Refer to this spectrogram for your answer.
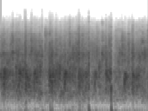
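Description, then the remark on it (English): A crowd applauds steadily for local politicians, a dense wash of many hands clapping at once with a few sharper individual claps popping out, sustained and fairly loud throughout. “So how about a round of applause for our local politicians?”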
